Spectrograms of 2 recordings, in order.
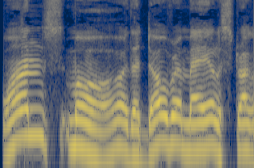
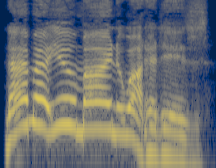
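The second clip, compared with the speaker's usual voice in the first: high, slow called-out rebuff; drawn-out high retort across a distance; shouted retort; 10 semitones higher than usual. A narrator's reading. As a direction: holler back high, giving nothing away. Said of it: "the guard retorted".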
